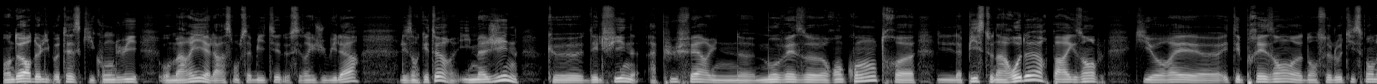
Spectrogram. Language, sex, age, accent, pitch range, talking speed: French, male, 30-49, French, 105-130 Hz, 165 wpm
